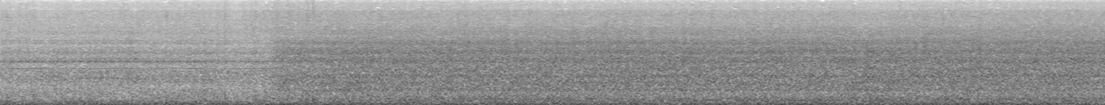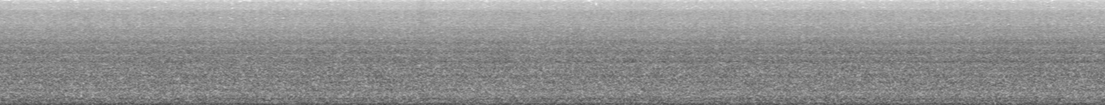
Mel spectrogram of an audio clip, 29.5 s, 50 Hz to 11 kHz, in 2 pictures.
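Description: Kintetsu 7000 series electric train running. At first a steady whine sits over the running noise; about three and a half seconds in, the train enters a tunnel and the sound turns into a louder, steady rumble of wheels on rail that lasts the rest of the way.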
